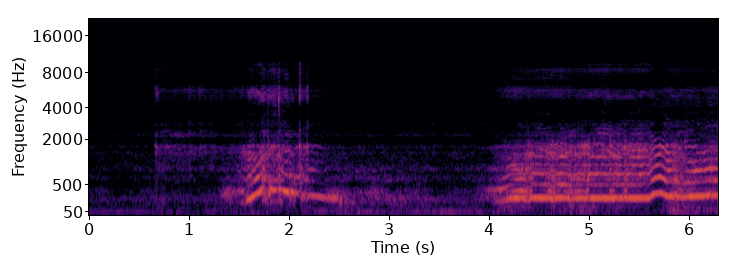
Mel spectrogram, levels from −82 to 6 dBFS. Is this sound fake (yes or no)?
yes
